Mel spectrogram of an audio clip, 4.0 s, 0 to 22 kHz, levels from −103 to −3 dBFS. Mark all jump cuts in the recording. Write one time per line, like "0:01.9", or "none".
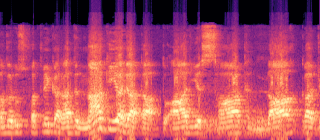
none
